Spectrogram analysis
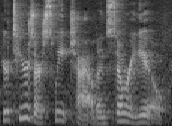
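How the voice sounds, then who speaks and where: A woman's voice: on the low side, very animated, normal speed, reverberant. A kindly old woman from a storybook, as a female reader puts her on. She murmurs tenderly and mournfully, fussing over a child. A slight noise sits under the voice. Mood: wistful, consoling. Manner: soft-spoken, murmuring.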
